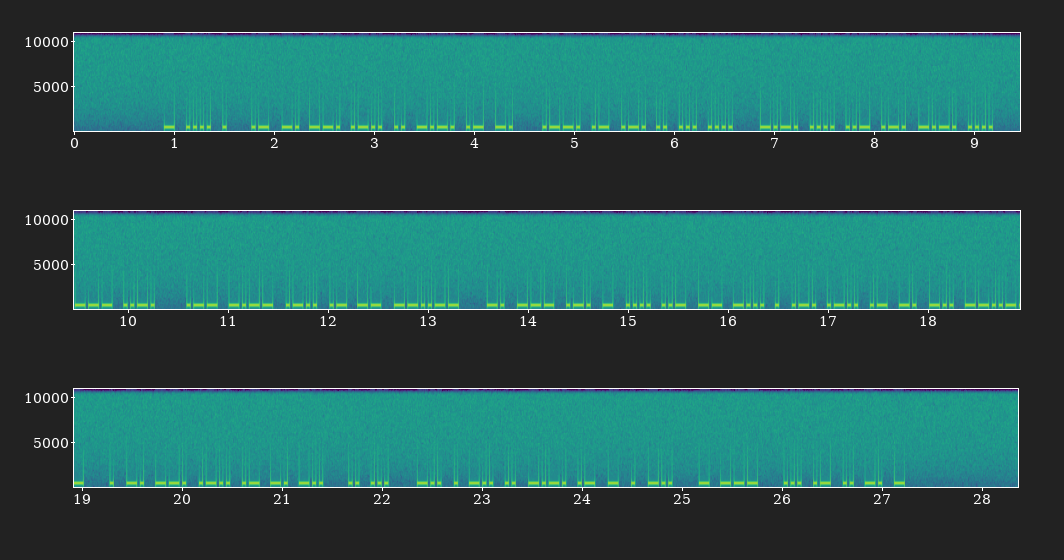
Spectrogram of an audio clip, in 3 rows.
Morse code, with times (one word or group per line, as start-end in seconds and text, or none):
0.9-1.5 THE
1.8-4.4 ANGLICAN
4.7-6.6 PARISH
6.9-9.2 CHURCH
9.5-10.3 OF
10.6-13.3 WYLAM,
13.6-19.0 NORTHUMBERLAND,
19.3-21.4 ENGLAND
21.7-22.1 IS
22.4-24.9 DEDICATED
25.2-25.8 TO
26.0-27.2 SAINT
